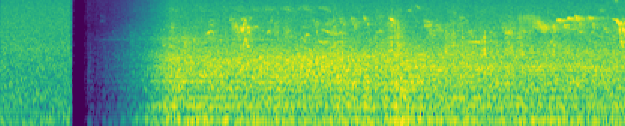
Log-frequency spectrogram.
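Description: Quiet indoor room tone cuts out under a second in. Steady outdoor garden ambience then fades in, with small birds giving short high chirps now and then.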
